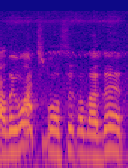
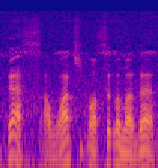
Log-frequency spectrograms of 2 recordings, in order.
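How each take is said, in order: First: Higher and quick, eager; excited. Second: Said in the usual way. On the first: Shown as a demonstration. Telling chat what he's doing, quick and high. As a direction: rattle it off high and fast.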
